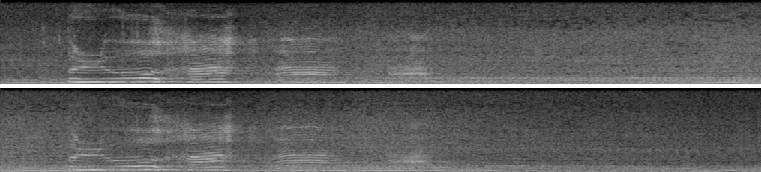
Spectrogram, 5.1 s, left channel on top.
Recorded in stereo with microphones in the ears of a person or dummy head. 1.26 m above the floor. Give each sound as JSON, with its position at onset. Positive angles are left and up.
{"t": 0.5, "sound": "laughter", "side_deg": -5, "distance_m": 1.6}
